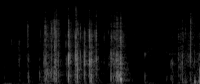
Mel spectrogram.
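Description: Plastic bubble wrap crackling and crinkling as it is cut open with a box-cutter knife: a dense run of small crackles for about a second, then another brief burst near the end.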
